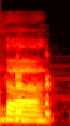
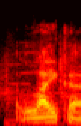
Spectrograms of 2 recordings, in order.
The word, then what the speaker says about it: Leica: Well, it's with Leica, Leica. – Oh yeah, the Leica, I think is how it's pronounced.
